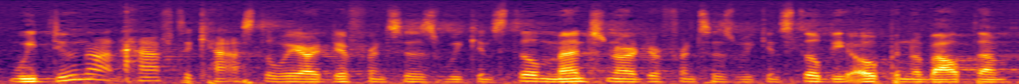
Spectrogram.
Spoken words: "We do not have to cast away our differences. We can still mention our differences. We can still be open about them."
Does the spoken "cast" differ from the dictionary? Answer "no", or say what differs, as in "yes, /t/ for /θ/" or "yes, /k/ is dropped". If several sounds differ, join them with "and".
no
